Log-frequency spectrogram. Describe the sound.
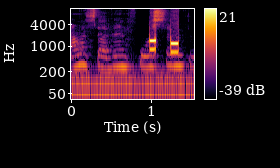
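Three short telephone keypad beeps, each a crisp dual-tone chirp, are dialed in quick succession as someone dials a mother's phone number, over a voice that keeps sounding underneath, with a low steady hum throughout.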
